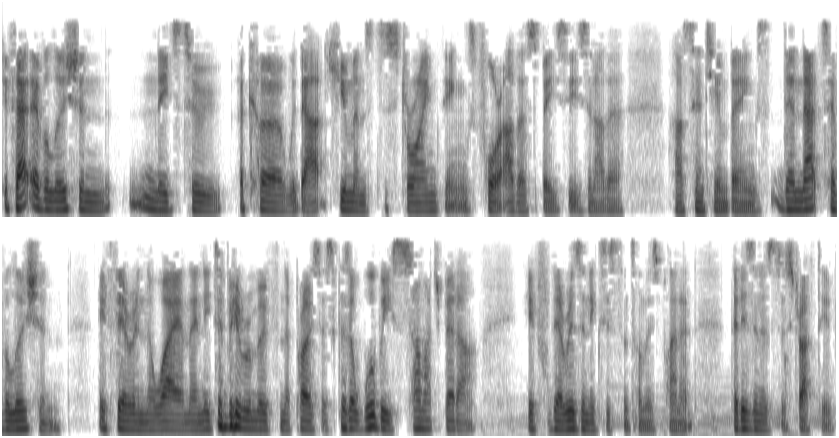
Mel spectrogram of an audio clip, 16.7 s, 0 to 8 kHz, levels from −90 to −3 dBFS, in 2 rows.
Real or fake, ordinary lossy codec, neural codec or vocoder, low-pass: real; MP3, 24 kbps; none; 7.2 kHz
